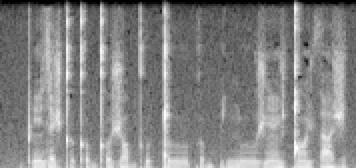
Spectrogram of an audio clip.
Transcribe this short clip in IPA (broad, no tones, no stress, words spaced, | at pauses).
pʼẽ zɛʒkʼʊkʼobkʼo ʒɔbkʼu ǃuːkʊbk͡pi ŋ͡muːʒɛ̃ːʒ ǃɔ̃ʒθaʒ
